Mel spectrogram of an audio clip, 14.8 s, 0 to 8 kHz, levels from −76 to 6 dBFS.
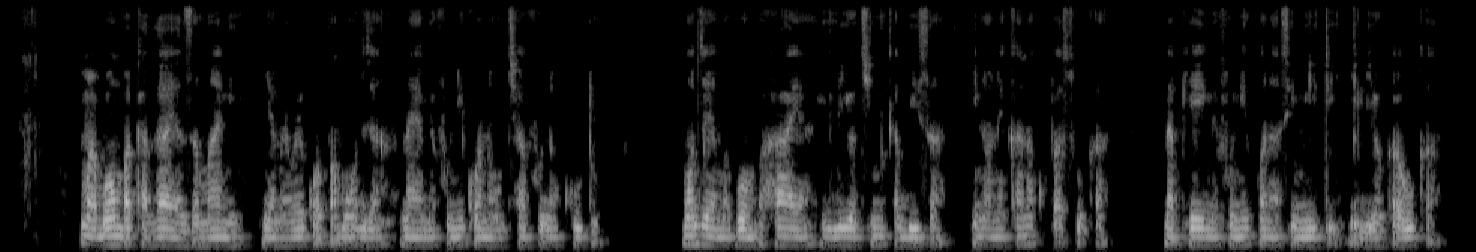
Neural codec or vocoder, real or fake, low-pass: none; real; 7.2 kHz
